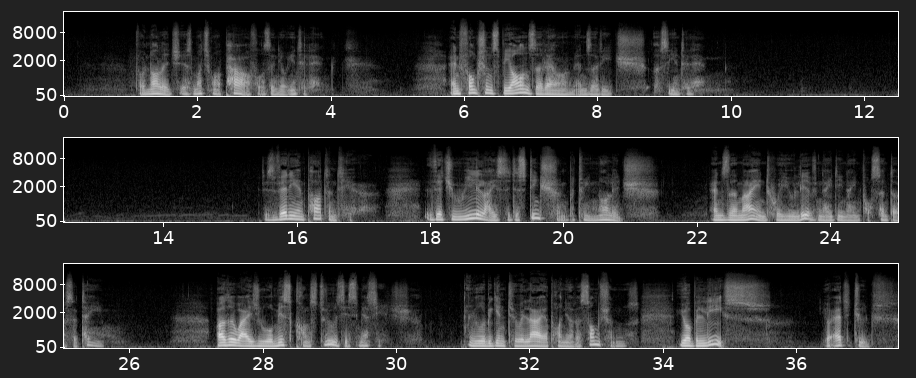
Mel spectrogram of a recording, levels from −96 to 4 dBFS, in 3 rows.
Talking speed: 95 wpm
